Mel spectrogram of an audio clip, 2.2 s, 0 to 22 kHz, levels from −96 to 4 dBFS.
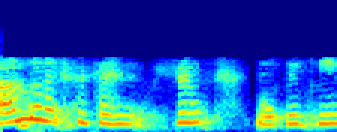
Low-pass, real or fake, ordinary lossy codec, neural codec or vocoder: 3.6 kHz; fake; MP3, 16 kbps; codec, 16 kHz, 0.5 kbps, FreqCodec, larger model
